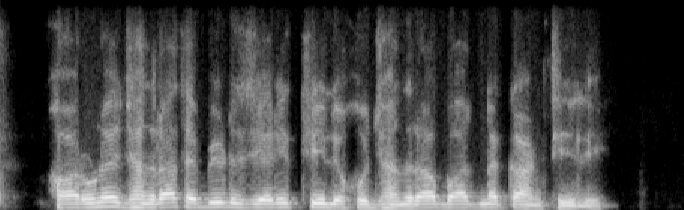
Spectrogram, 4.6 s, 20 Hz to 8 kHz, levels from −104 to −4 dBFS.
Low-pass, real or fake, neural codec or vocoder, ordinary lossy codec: 7.2 kHz; real; none; Opus, 16 kbps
